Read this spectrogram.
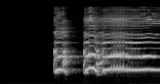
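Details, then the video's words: Rooster crowing in a village in Kerala, India: a short loud harsh opening note, a brief gap, then a strong sustained rich-toned crow held steady to the end, with no other clear sounds. "Kerala village Cock singing"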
